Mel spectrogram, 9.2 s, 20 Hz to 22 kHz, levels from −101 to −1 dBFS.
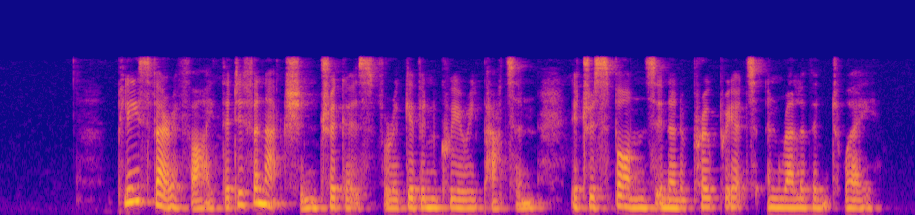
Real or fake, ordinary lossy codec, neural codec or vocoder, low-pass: real; none; none; 7.2 kHz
